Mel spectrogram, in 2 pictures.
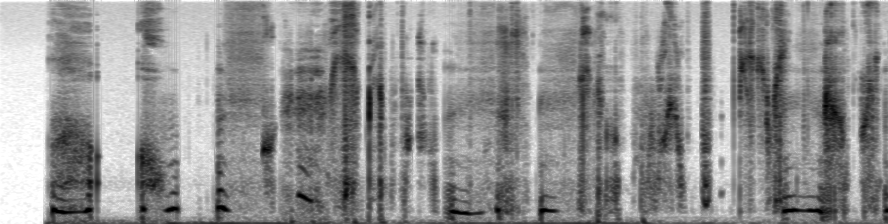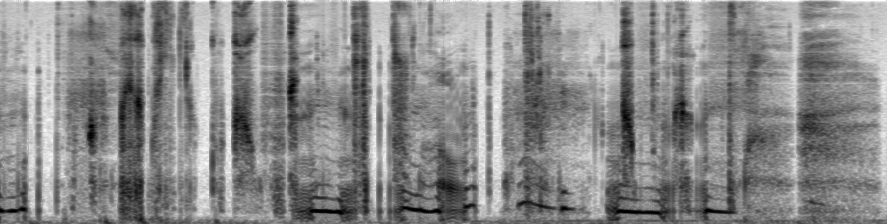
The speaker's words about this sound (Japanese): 私の息遣い、唾液の音、いっぱい感じてください。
